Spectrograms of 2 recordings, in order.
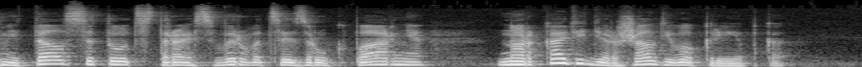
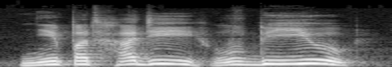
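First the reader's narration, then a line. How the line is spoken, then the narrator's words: Drunken roar. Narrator (Russian): снова взревел пьяный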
